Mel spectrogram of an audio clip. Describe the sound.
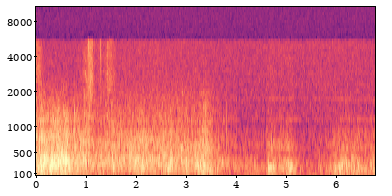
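Low, rolling thunder with wind in a horror film scene: a steady dark rumble that swells a few times, then eases back without fading out.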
